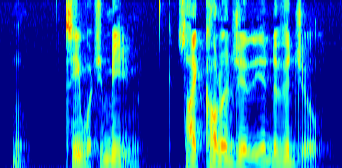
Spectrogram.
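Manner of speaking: plain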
